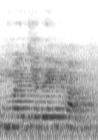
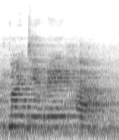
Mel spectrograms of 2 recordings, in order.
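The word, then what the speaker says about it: مجراها: Ayat ini dibaca imalah miring, yaitu menjadi majreha. Bisa ikuti bacanya majreha.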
